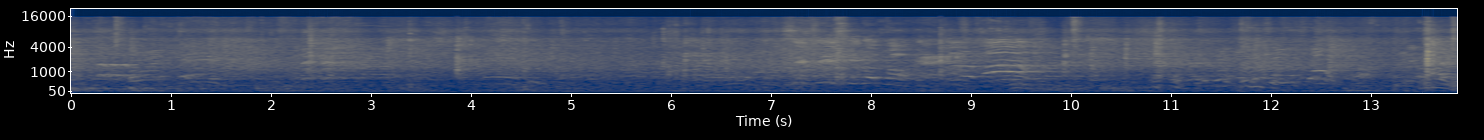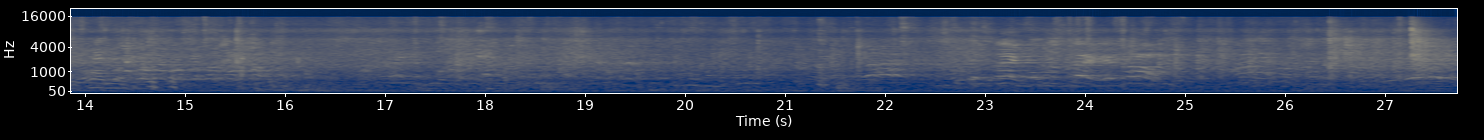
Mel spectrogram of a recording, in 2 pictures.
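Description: Skates scrape across the ice of an echoing rink.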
